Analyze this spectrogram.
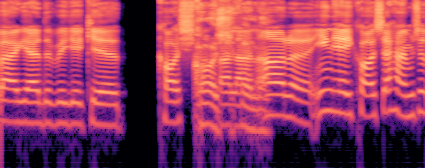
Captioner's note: laughs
